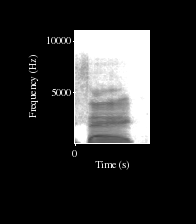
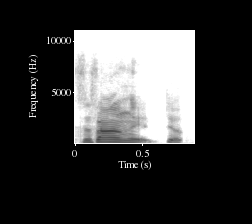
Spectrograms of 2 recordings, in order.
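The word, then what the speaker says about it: sag̃: because I used to people say Sag, but Sang, as far as how we're taught in Sumerian courses, because this makes the like you say, ing, like sun. What's it? Give me something that rhymes with ing. Sing, catching, running, dating. That is what was in this field identify this song as being sung. It's like a throat, like ing, Sangiga.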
